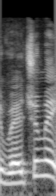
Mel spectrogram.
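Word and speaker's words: résumé: 그래서 레주메도 제출을 하는데 이 레주메 이렇게 제출했을 때 얘가요. 레주메라고 할 때 이 뒤가 약간 길게 레주메 이런 사운드로 들려요.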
